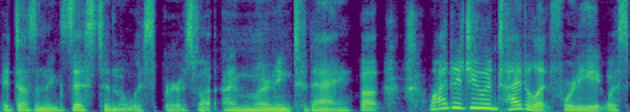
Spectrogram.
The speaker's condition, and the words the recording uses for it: No condition.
